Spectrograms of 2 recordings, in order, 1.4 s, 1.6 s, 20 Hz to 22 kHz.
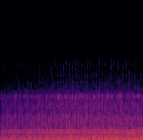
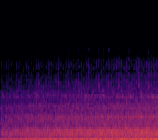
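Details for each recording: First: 2004 Nissan Sentra at idle, no misfire codes, only an air-fuel ratio sensor code: uneven, lumpy idle with a low shaky rumble that keeps stumbling; injector wiring pulses fine, so one cylinder likely misfires from a clogged fuel injector. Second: 2004 Nissan Sentra after replacing a bad fuel injector (coil and plugs were not the cause): even, steady idle hum with no stumbles or shaking pulses; misfire gone, normal idle.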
